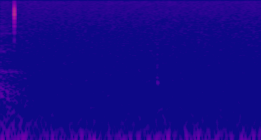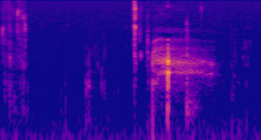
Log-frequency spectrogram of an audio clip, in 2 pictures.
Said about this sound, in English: I must have another sip of wine. I'm running out of steam.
